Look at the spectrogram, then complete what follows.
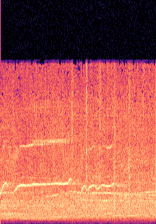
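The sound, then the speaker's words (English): A large audience applauds loudly and continuously, with cheers and a few high whistles rising above the dense clapping, for guests Richard Dawkins and Ricky Gervais at the end of an evening event. “Ladies and gentlemen, please give a huge round of applause for two wonderful guests, two amazing people, Richard Dawkins, Ricky Gervais!”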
